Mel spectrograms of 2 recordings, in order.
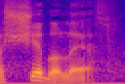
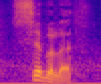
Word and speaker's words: Shibboleth: And if he said, Nay, then said they unto him, Say now Shibboleth. And he said, Sibboleth, for he could not frame to pronounce it right.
